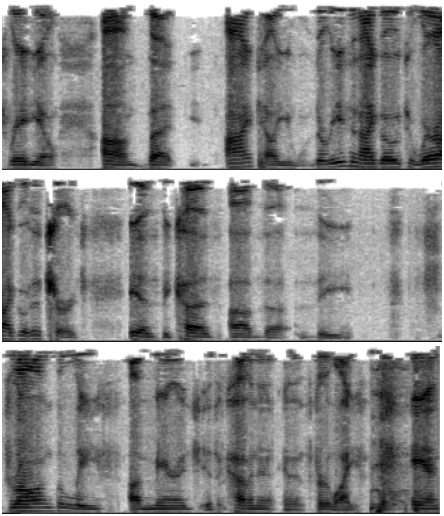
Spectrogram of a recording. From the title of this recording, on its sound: FEBRUARY 13, 2011 CONFERENCE CALL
